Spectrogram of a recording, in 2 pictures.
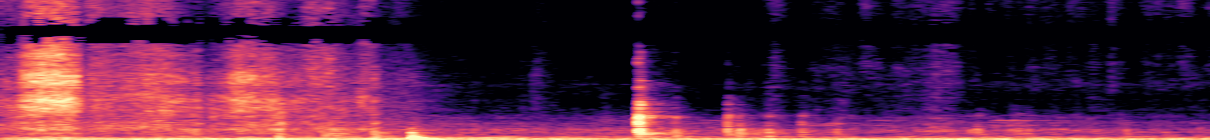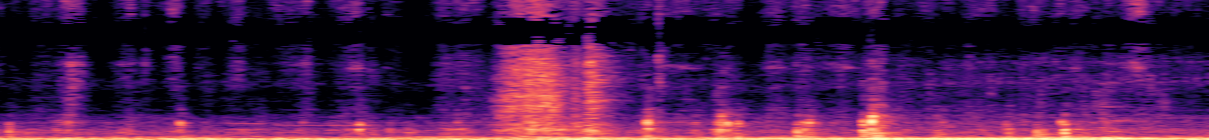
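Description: Light clicks, taps and scrapes as a spin-on oil filter is offered up and threaded onto its mount by hand, with one sharper click about three seconds in and a few more near the end, over a steady low hum.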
